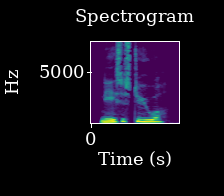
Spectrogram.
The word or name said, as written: næsestyver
